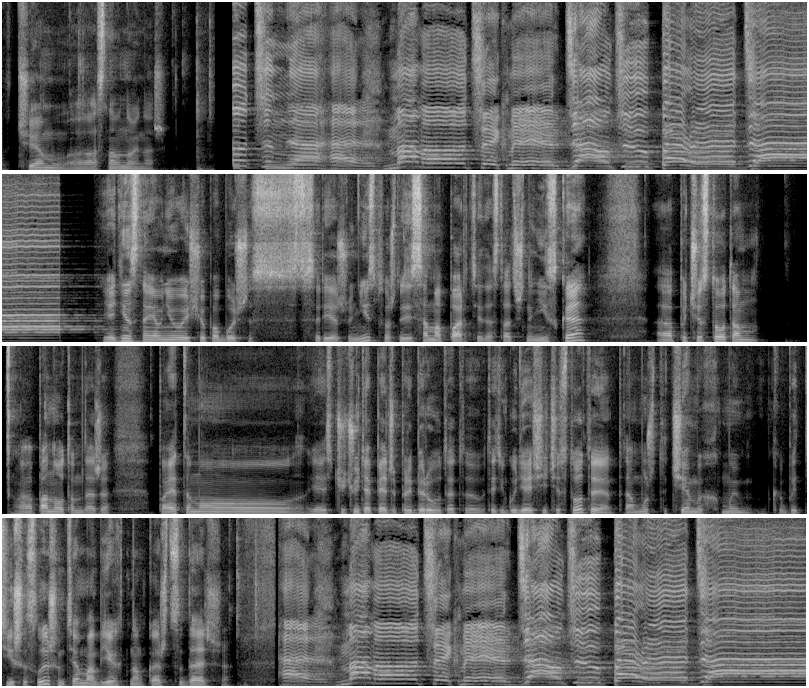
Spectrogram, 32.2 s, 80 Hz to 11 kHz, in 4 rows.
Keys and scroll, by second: 1.9 space, 8.3 space, 26.5 space.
